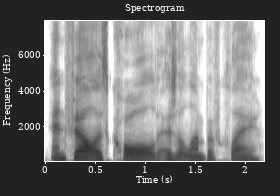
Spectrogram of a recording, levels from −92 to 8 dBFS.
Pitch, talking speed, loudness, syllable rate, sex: 175 Hz, 245 wpm, -18 LUFS, 4.4 syllables/s, female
